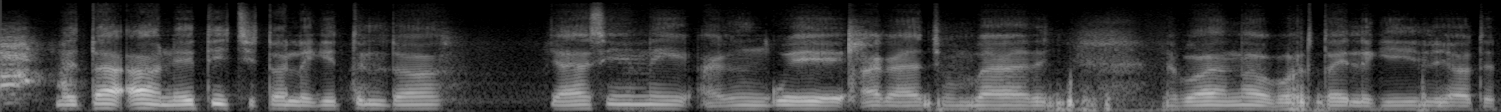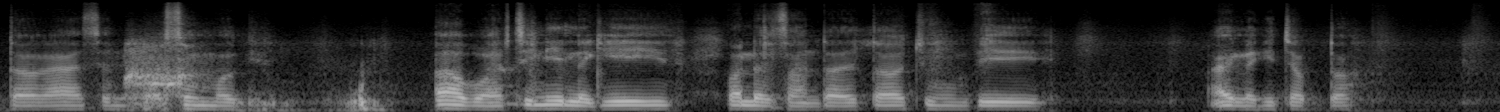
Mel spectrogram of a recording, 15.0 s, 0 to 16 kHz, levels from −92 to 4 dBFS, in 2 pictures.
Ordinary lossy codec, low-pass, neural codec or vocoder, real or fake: none; 14.4 kHz; autoencoder, 48 kHz, 32 numbers a frame, DAC-VAE, trained on Japanese speech; fake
